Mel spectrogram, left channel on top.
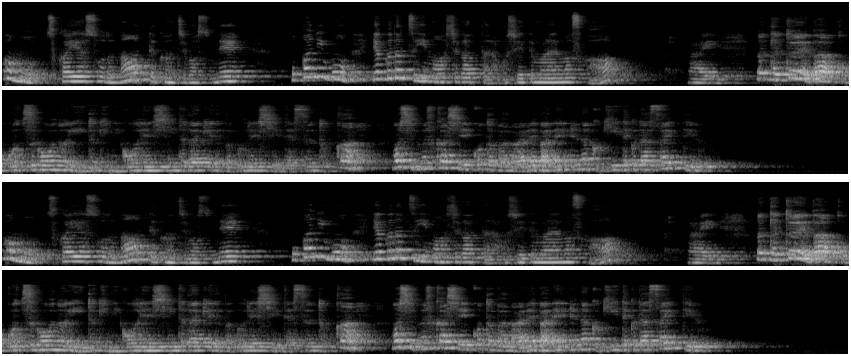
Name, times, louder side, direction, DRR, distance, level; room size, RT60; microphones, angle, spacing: voice 1, 0.0-2.4 3.0-6.1, equal, 30° left, 2 dB, 0.5 m, -27 dB
voice 2, 6.9-12.1 12.4-15.5, equal, 90° right, -2 dB, 0.9 m, -26 dB
2.6 x 2.5 x 2.6 m, 0.96 s
head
